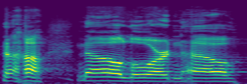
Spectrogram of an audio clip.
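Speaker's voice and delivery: loud, high, stubborn refusal; Peter refusing. Retold or imitated. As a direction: dig in and refuse again. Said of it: "Peter's like".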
